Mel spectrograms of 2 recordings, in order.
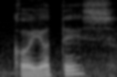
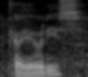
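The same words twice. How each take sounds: First: "Coyotes" said as koh-YOH-tes; Spanish-style pronunciation. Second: Said in the usual way. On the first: Pretend. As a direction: say "Coyotes" with a pure first O and an "-es" ending, Spanish-style. Repeats word with Spanish-like sounds.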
